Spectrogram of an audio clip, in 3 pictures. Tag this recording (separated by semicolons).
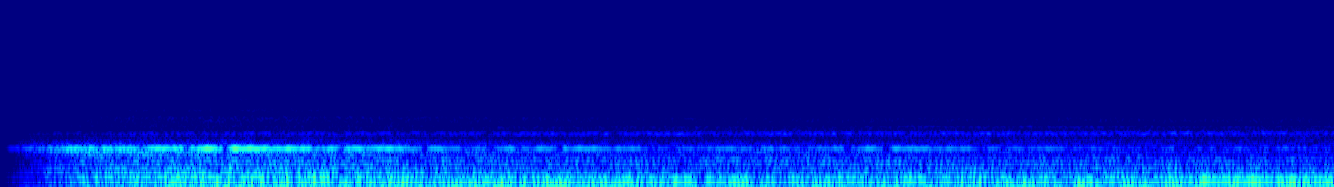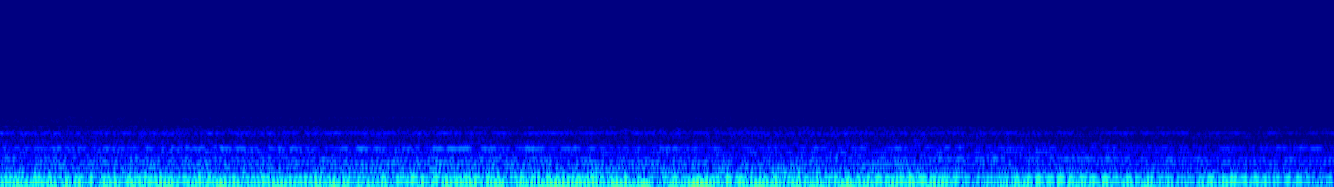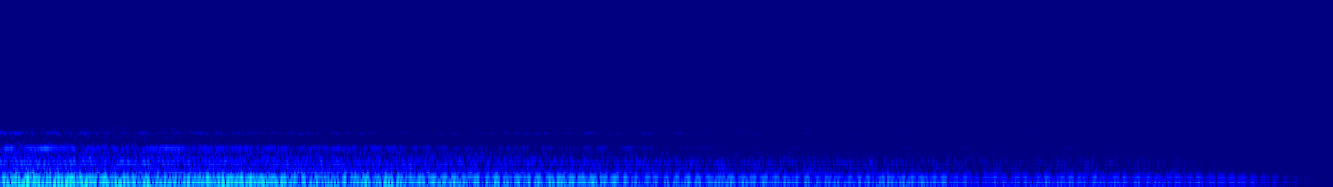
cinimatic; pad; cloudy; space; multisample; soundscape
